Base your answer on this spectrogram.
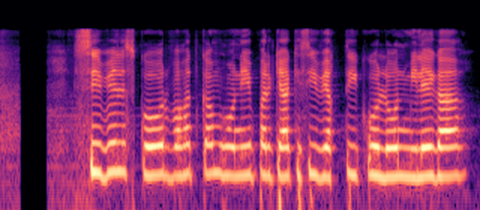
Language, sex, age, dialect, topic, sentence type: Hindi, female, 25-30, Marwari Dhudhari, banking, question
